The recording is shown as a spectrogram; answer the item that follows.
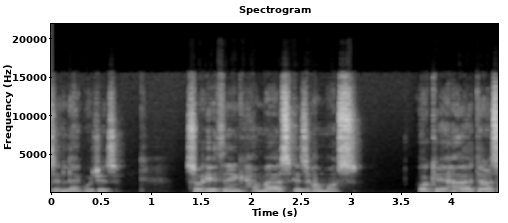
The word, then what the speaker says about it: Hamas: Trump he do not know how to say the word Hamas. He called him Hamos. He just called Hamas Hammus. Hammos. What? Hamas. Okay.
